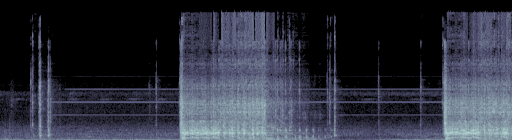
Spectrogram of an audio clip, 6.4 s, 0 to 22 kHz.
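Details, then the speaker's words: 2014 Hyundai Accent previously with a seized engine: two bursts of steady starter cranking, one to three seconds each, with the engine turning freely but not starting; the fuel pump relay checked good and the main relay seems good. "all right guys so there you heard it for yourself it's turning so um I checked the fuel pump relay it's good"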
